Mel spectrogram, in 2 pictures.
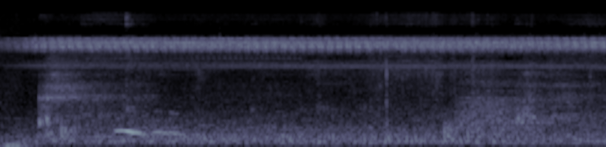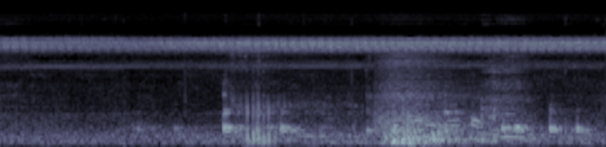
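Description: Insects chirring in one steady, high-pitched drone over farmland, with faint voices in the background in the second half.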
